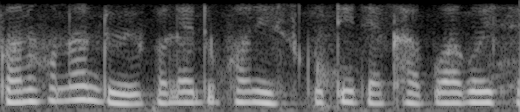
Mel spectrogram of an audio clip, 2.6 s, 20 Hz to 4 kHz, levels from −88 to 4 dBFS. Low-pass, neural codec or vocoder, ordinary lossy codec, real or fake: 3.6 kHz; none; none; real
